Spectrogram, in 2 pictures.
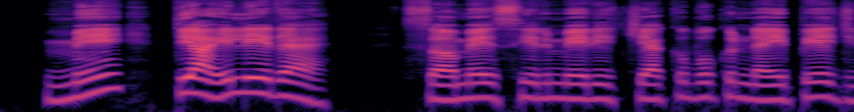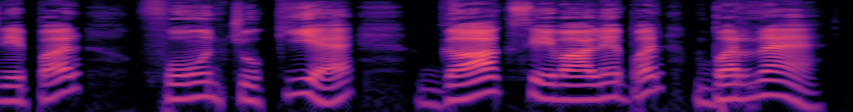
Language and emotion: Dogri, angry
